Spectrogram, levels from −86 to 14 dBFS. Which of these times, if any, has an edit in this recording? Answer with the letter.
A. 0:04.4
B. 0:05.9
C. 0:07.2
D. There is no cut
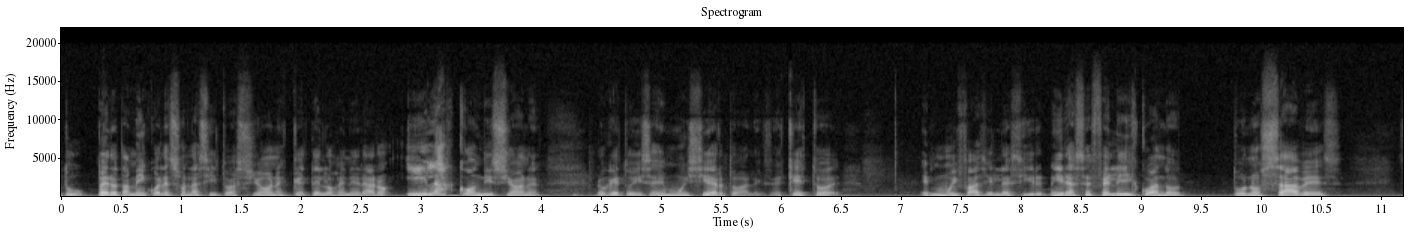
D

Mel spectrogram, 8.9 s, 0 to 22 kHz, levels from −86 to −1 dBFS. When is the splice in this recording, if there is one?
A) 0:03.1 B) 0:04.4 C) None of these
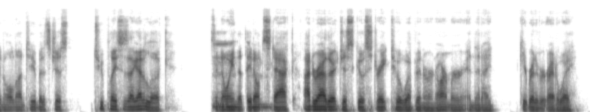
B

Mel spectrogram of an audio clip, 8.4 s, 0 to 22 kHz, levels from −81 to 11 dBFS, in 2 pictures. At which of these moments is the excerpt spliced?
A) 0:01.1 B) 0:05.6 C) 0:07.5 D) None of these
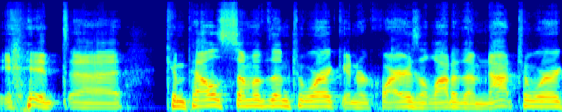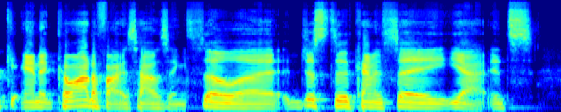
B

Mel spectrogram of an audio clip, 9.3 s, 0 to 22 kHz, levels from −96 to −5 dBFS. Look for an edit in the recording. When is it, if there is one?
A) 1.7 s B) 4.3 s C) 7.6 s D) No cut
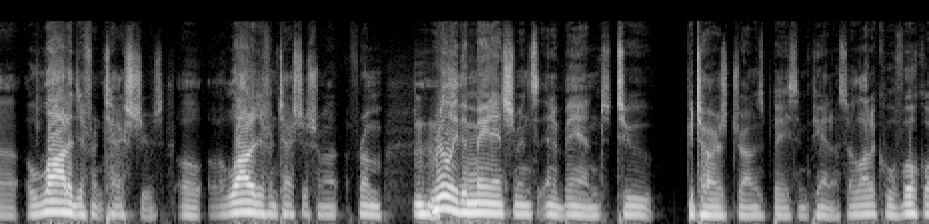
A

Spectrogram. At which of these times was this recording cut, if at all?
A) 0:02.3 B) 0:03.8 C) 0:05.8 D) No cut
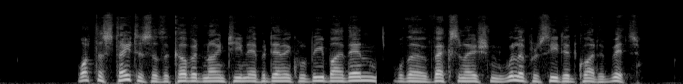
B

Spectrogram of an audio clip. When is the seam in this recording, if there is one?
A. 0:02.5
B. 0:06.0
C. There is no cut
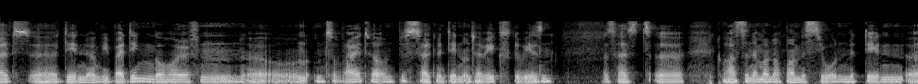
B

